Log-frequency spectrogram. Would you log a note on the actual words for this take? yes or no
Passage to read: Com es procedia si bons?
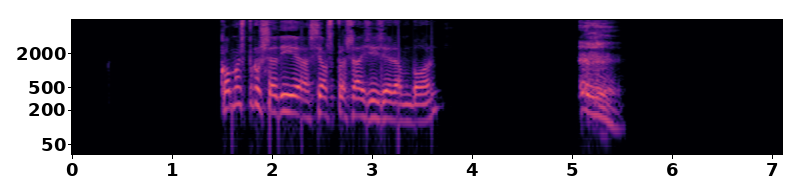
yes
